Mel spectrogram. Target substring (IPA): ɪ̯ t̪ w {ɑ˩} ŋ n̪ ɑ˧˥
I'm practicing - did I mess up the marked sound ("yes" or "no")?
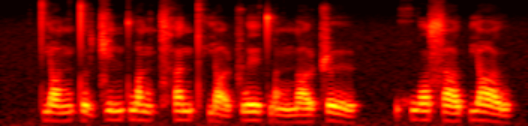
no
